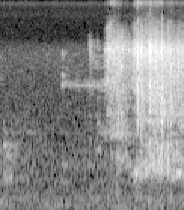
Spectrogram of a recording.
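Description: Clear plastic shrink-wrap from a DVD slipcase being handled and crumpled, a dense crinkling that starts about a second and a half in, after a near-silent first second.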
